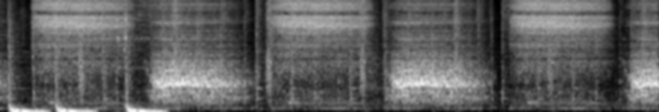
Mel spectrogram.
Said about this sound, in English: Fully breathing in, slowly exhaling out, holding the exhale.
